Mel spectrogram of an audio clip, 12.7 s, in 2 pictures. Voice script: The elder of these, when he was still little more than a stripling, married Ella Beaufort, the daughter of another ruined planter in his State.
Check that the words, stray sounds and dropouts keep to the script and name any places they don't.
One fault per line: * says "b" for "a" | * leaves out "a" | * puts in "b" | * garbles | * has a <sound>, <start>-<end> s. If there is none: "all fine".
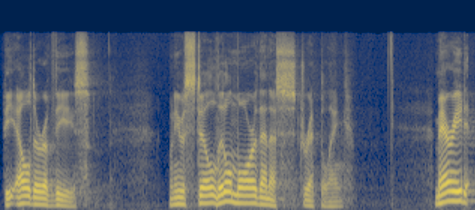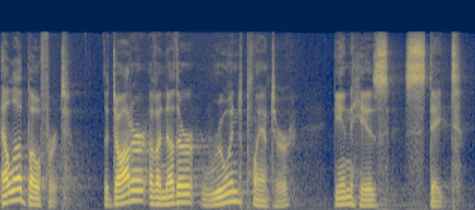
all fine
